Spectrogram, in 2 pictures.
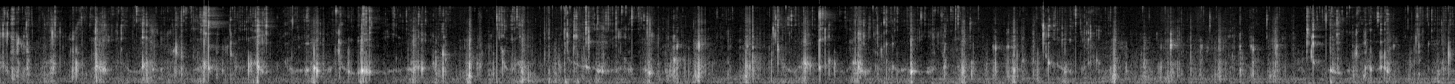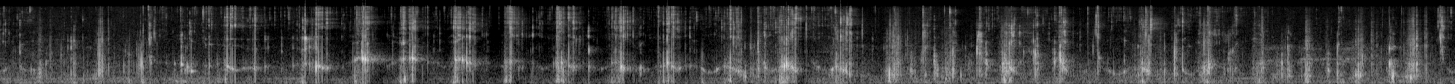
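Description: Close-miked chewing and crunching of popping-candy chocolates, with many quick, irregular clicks and crackles throughout.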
